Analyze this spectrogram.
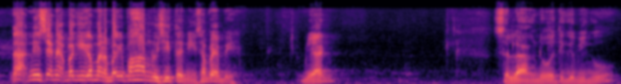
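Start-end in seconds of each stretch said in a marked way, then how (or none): none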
